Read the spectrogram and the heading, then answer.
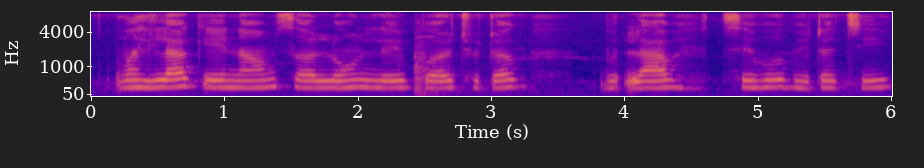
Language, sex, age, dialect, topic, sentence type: Maithili, female, 51-55, Southern/Standard, banking, question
